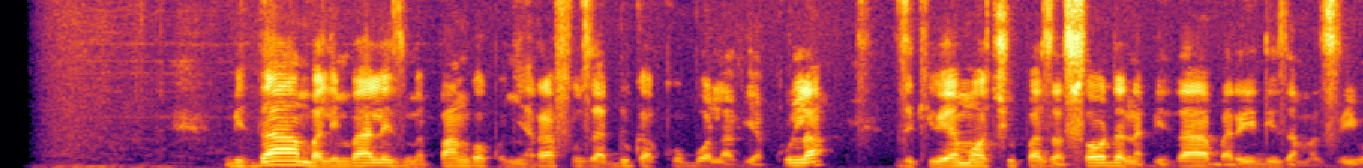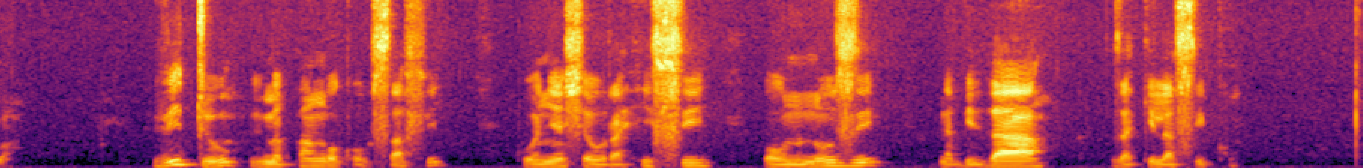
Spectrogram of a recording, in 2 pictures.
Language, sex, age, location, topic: Swahili, male, 36-49, Nairobi, finance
